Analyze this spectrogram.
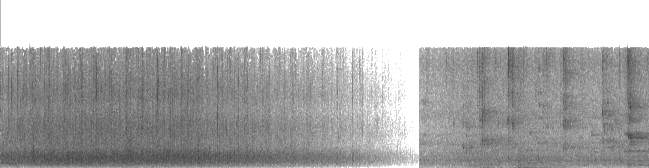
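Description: Arena crowd applauding and cheering, loud and even, fading out over about eight seconds. Then, after a sudden cut, indoor badminton-court sounds: sharp hits and short shoe squeaks on the wooden floor.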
